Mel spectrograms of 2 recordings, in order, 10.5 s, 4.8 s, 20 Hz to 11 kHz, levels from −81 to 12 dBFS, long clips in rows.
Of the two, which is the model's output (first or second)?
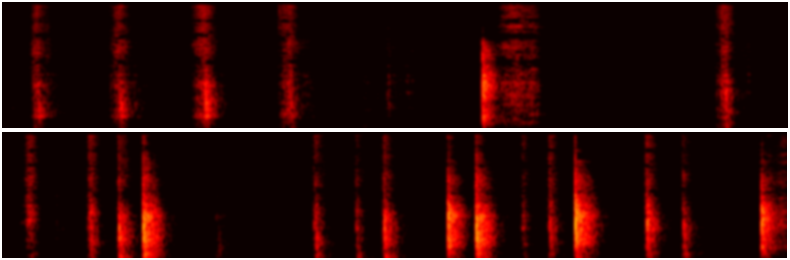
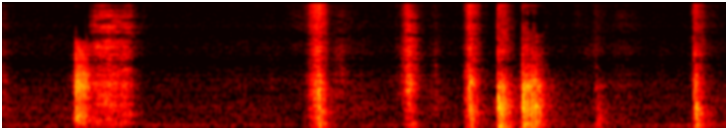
second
